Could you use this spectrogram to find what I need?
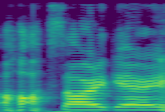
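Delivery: very loud, high-pitched speech through laughter. Imitating how Preston would apologize after cutting him off: imitating Preston laughing while apologizing. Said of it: "He's, like, laughing".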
